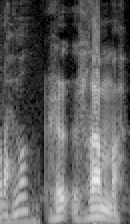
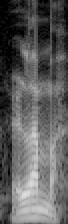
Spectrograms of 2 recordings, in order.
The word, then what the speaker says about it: Rahma: Tu dis comment, Rahma? Rama. Je sais toujours pas le dire, les frères, c'est affreux. Rama, c'est accepté. Prononce-le comme tu veux. Faut le dire comment? Vas-y. Rahma. Après, si t'arrives pas, tu peux dire Rama, y a pas de problème. Rama, c'est compréhensible aussi.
